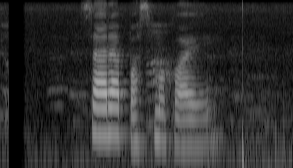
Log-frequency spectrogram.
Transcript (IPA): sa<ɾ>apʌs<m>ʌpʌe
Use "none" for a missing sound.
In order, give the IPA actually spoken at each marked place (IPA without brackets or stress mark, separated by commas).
ɾ, m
